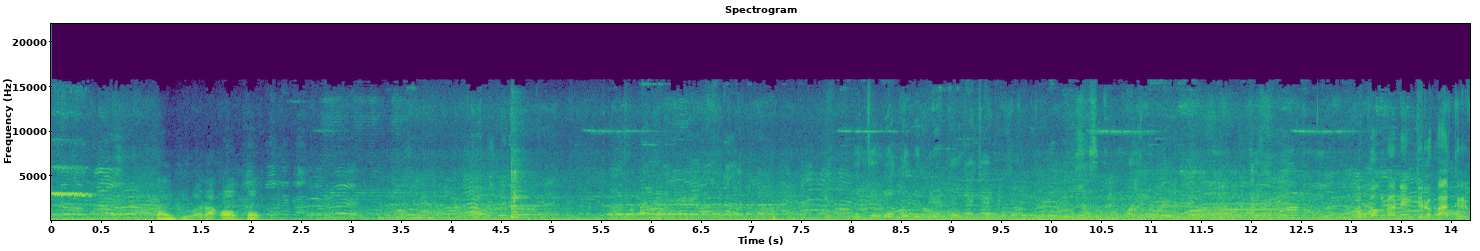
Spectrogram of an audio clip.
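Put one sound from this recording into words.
A large outdoor crowd of young men chatters and shouts loudly nearby.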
